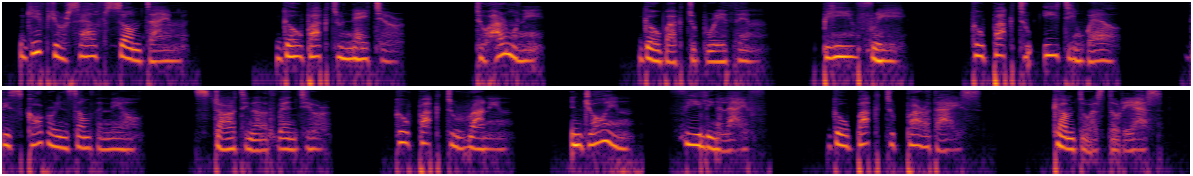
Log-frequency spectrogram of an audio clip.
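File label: Spanish Accented English Female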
